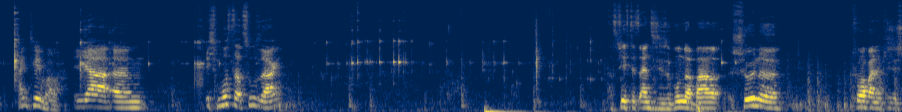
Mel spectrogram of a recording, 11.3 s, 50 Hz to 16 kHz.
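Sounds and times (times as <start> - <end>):
speech: 0.2 - 1.9, 2.6 - 3.7, 7.6 - 10.0, 10.7 - 11.2
glasses clinking in a toast: 0.7 - 9.8
soft knock: 6.0 - 7.3, 8.7 - 9.4.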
